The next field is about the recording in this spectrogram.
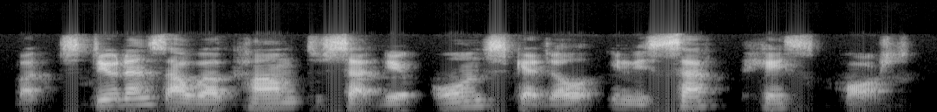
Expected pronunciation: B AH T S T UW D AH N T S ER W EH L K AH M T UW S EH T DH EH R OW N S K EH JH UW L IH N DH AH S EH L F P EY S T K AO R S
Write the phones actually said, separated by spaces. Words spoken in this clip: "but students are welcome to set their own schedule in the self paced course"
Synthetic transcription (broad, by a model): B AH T S T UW D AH N T S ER W EH L K AH M T UW S EH T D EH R OW N S K EH JH UW L IH N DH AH S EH F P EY S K AO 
